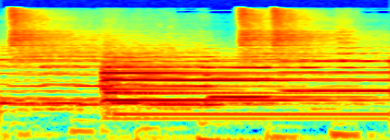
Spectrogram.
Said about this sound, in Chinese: 感觉过了好久，他听到门厅大钟的报时声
